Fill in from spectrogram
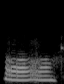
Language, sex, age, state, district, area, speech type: Bodo, female, 30-45, Assam, Udalguri, urban, conversation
